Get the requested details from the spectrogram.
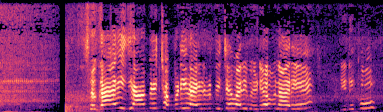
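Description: A second young woman talks with animation close up.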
